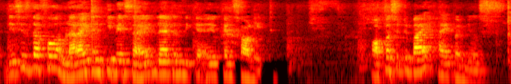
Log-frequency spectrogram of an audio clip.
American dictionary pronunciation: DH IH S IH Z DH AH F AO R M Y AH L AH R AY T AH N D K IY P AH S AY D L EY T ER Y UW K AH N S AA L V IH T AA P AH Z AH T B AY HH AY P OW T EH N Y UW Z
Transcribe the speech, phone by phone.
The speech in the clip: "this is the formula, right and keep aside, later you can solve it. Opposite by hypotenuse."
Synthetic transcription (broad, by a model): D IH S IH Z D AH F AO R M L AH R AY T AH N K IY B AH S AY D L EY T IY Y UW K AH N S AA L IH T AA P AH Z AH T B AY HH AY P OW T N Y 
